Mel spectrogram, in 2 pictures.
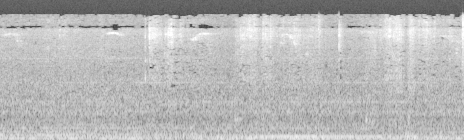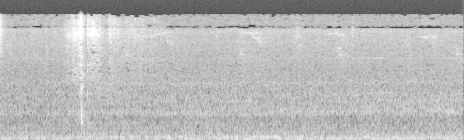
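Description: Steady low machine hum with a few faint clicks, one sharper click about five and a half seconds in.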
